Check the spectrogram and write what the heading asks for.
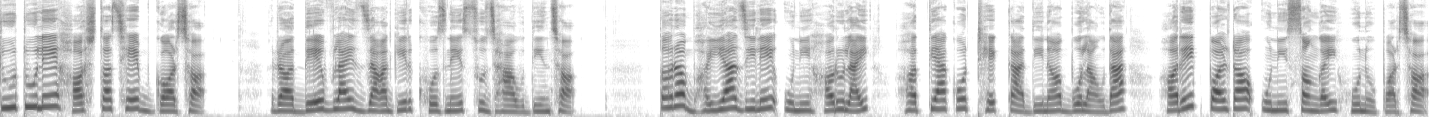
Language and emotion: Nepali, neutral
